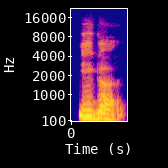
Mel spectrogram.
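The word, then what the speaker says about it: eager: यहां ध्यान से देखिए जब कभी भी जी से पहले वावल हो और जी के बाद में भी वावल हो तो तो जी का उच्चारण ग होता है ई ए का उच्चारण हो गया ई और जी का उच्चारण हो गया ग और आर का उच्चारण र ईगर क्या पढ़ेंगे इसको ईगर ईगर होता है उत्सुक किसी भी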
